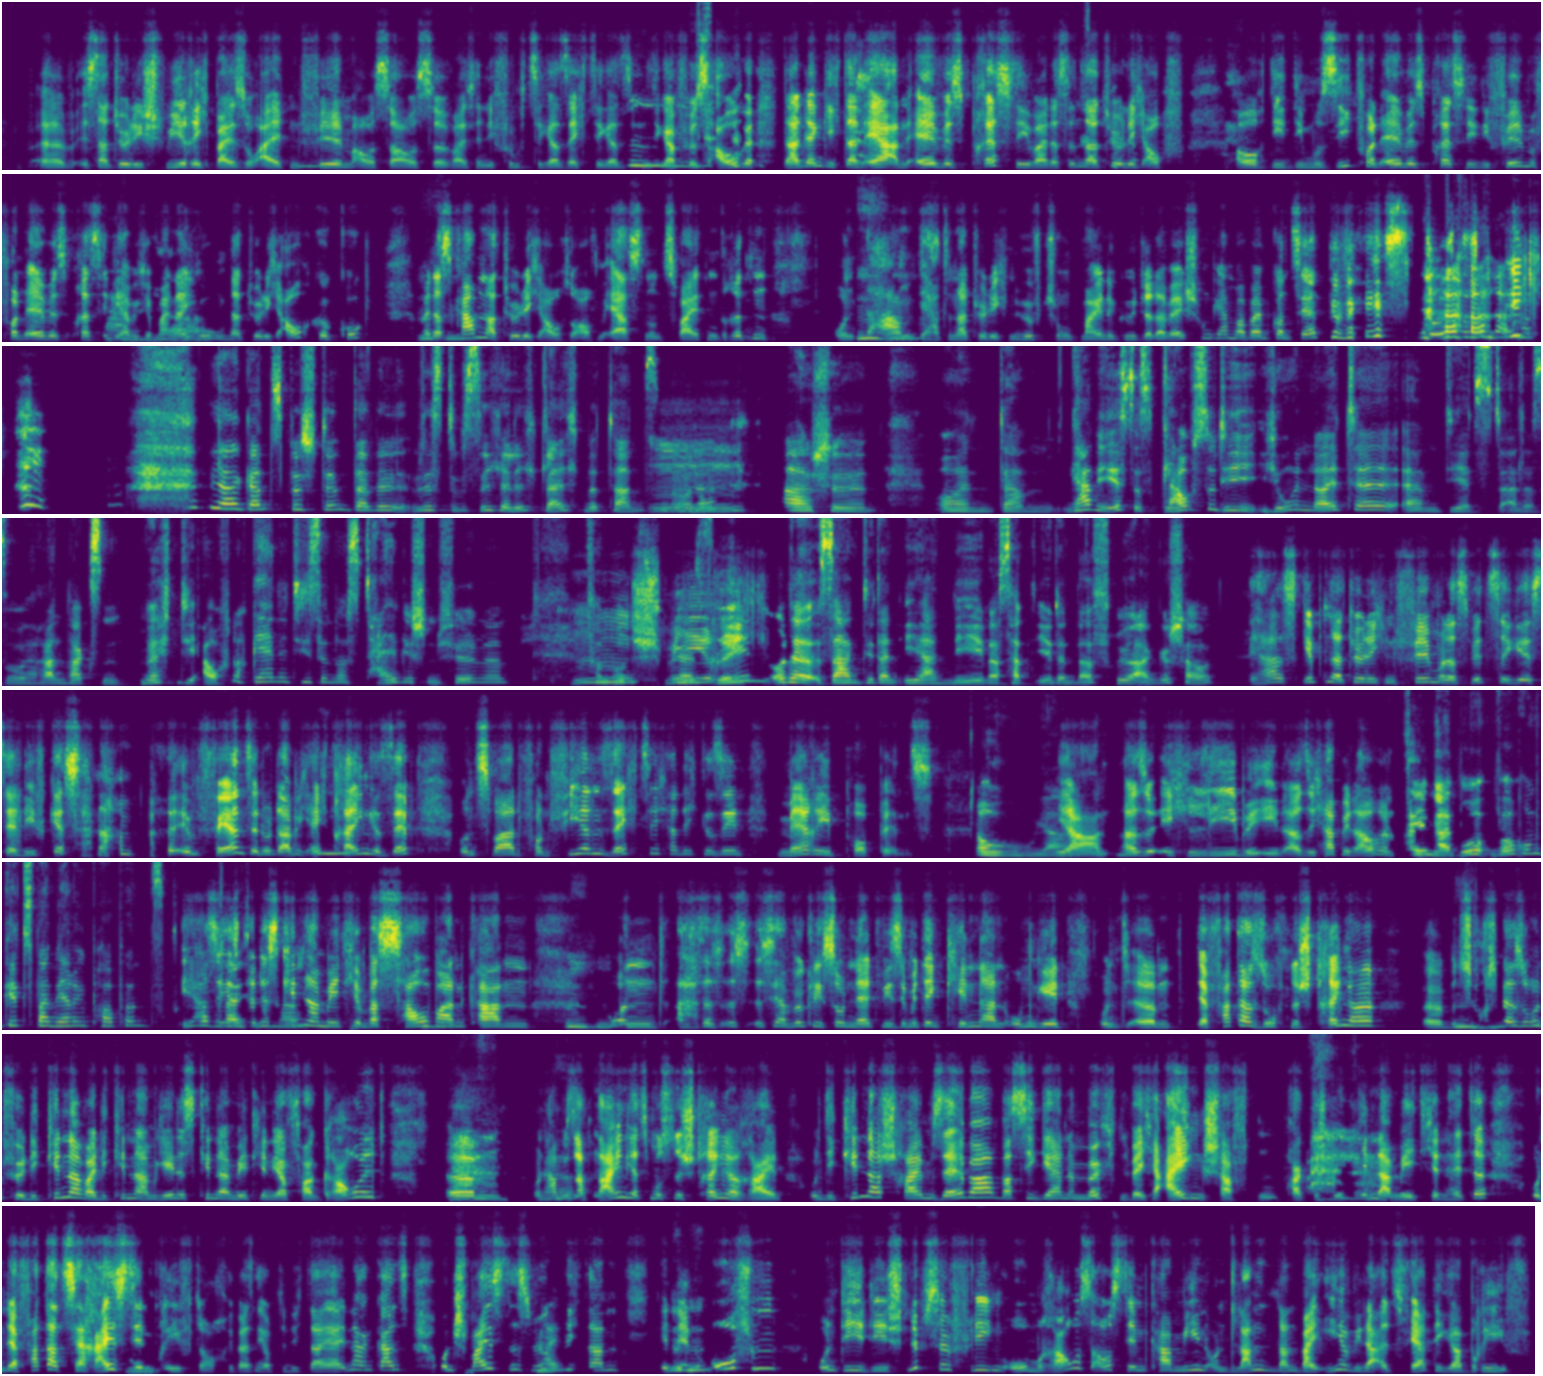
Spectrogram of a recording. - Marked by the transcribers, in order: chuckle; other background noise; chuckle; laughing while speaking: "gewesen. So ist das nicht"; laugh; snort; laughing while speaking: "Abend im"; unintelligible speech
- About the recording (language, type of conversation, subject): German, podcast, Welche alten Filme machen dich sofort nostalgisch?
